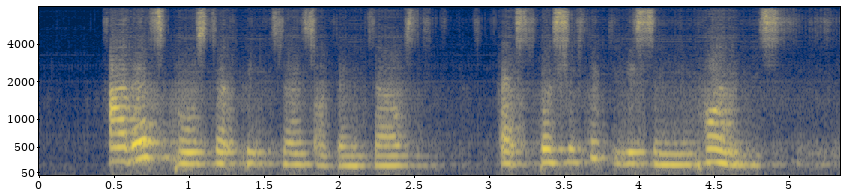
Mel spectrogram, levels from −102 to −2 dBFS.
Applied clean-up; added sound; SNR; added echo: neural separator model SepFormer DNS4.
